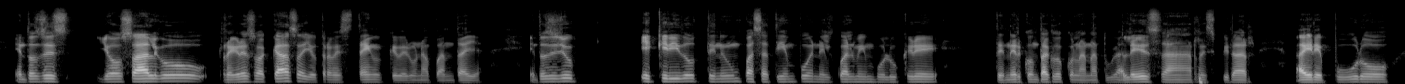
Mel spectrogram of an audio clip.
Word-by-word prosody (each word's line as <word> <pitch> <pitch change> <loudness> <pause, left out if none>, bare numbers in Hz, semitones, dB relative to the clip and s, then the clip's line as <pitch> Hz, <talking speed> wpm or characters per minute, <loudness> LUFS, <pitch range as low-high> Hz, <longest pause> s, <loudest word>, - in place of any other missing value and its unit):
Entonces, 130 +3 0 0.2
yo 130 +1 -1
salgo, 140 +1 +5
regreso 130 +4 +1
a 125 - -3
casa 140 0 +5
y 115 - -3
otra 110 0 -8
vez 110 -1 -7
tengo 115 0 0
que 100 - -6
ver 100 0 -6
una 100 0 -10
pantalla. 95 0 -6 0.4
Entonces, 135 +2 -2
yo 145 -1 0 0.6
he 140 -3 +4
querido 140 0 +4
tener 135 -1 -7
un 140 +1 -7
pasatiempo, 125 +1 -3
en 125 -3 -9
el 110 -1 -9
cual 120 0 -3
me 125 - -5
involucre, 120 +1 -3 0.5
tener 115 +3 -1
contacto 115 +1 -1
con 115 - -9
la 105 - -3
naturaleza, 110 +1 -1
respirar 105 -1 -3 0.4
aire 110 0 +8
puro, 120 0 -6
120 Hz, 145 wpm, -27 LUFS, 110-130 Hz, 0.6 s, aire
